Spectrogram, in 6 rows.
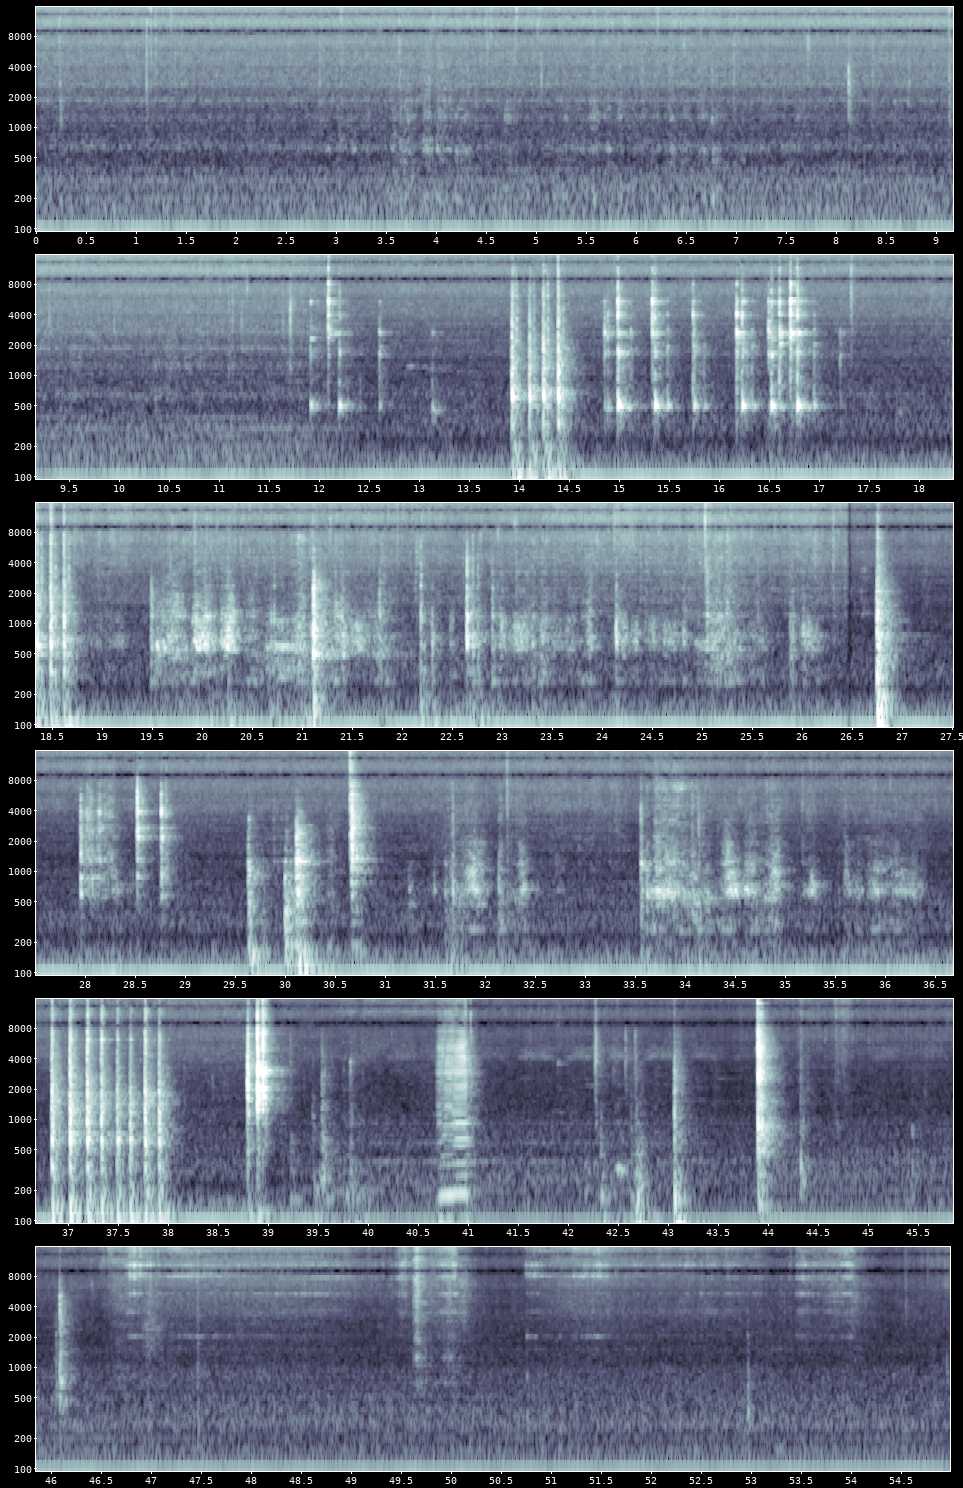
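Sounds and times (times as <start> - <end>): dishes and utensils clinking: 11.9 - 13.3, 13.9 - 17.4
stirring: 18.7 - 26.3, 31.2 - 32.8, 33.5 - 36.5.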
